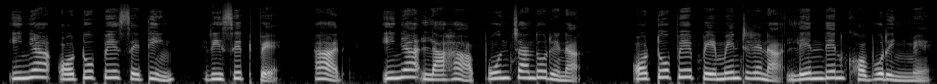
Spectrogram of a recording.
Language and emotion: Santali, neutral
